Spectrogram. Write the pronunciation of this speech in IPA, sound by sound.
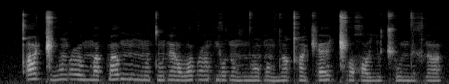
qʼ ø ɡ͡ǁ ɔ̃ ɡ ʕ u m ɐ k͡p ɐ ʊ̯ ŋ͡m ũ ŋ͡m õ t ũ ɗ ɛ̃ ʊ̯ lˠ ø ɡ ʕ ũ x j o ɗ õ ɡ n d ɔ̃ ɓ ɔ̃ ɡ d ũ ə̯ qʰ ɛ̃ t͡ʃʼ ɛ ɪ̯ ǁʰ o χ ɔ ʊ̯ ʎ u t͡ʃʼ u n d ɛ x ɗ ɐ̃

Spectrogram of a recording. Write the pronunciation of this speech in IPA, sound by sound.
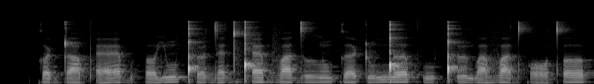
k ʌ˩ ɖ ʈ a˩ pʼ æ˩˥ b | ʌ˩ j ũ˥ ǃʰ œ˩˥ d æ˩˥ d ǃʼ æ˥ b v a˧ d lː ũ˧ k ɜ˧ ʈ ũ˩˥ ŋ͡ǃ ɜ˥ pʼ u˩ ǃʼ œ̃˧ b a˩ v a˥˩ d k ɔ˩ tʼ ʌ˥

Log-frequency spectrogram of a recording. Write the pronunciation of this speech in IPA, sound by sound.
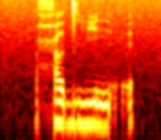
ħ ʌ dʱ i n ɛ̰

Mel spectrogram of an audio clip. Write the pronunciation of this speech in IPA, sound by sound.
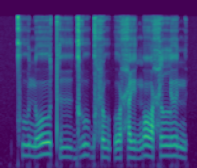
kʰ u˨˩ n oː˦ tʼ ɨː˨˩ ɡ ɦ u˥˨ ɡ ħ u˨˩ ʔ o˨˩ ħ e˨˩ ŋ ɔː˥˨ ħ lː ɘ˥˨ n

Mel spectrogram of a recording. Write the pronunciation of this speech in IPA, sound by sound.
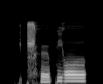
ʈ͡ʂʰ ɻ̩˧˥ p j o˥ ʊ̯

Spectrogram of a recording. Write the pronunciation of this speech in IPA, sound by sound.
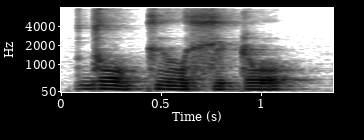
d o kʲ o xʲ ɨ ʈ o

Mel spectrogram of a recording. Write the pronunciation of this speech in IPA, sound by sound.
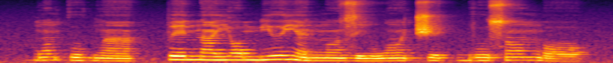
b ɔ̃˧ k u˨ ɡʷ ã˨ | p e˦ n ã˦ j ɔ˦ m j ɨ˦ j ɛ̃˨ ŋ ɔ̃˨ z i˨ w ɔ̃˧ t͡ʃ ɨ˧ t b u˧ s ɔ̃˦ ŋ ɔ˨

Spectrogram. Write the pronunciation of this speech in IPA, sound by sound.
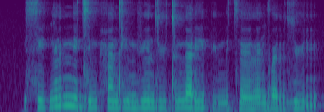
s i ɡ ɛ̃ r n i d͡z i m h æ̃ d i m vʲ æ̃ d y d ɵ n æ ɾ i pʲ ɵ m i t͡s ɛ̃ l ɛ̃ ɡ w œ r z y r

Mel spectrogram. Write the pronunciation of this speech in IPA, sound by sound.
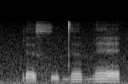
ɾ ə̰ x ṵ d̪ əː b ɛ

